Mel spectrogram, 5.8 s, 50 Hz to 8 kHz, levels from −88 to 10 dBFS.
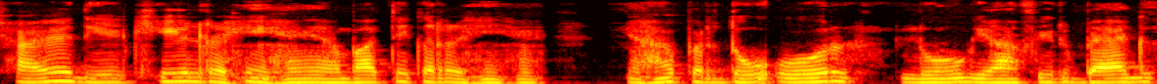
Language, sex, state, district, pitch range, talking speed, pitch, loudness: Hindi, male, Haryana, Rohtak, 125-140 Hz, 195 wpm, 130 Hz, -19 LUFS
